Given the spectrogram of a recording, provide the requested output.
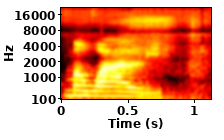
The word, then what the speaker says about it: mawali: When you said suksma, I answer mawali. Мавали. О, so difficult. Здесь есть другие звуки, которых у нас нету в языке.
